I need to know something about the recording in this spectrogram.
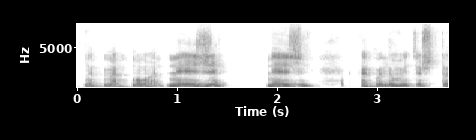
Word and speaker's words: neige: Они все произносятся как Ж. Ж. Ж. Причем вот сами буквы эти не читаются. Например, слово неже.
